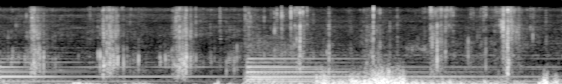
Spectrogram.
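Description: Footsteps of a person walking on a rural road, over background music with sustained chords.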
